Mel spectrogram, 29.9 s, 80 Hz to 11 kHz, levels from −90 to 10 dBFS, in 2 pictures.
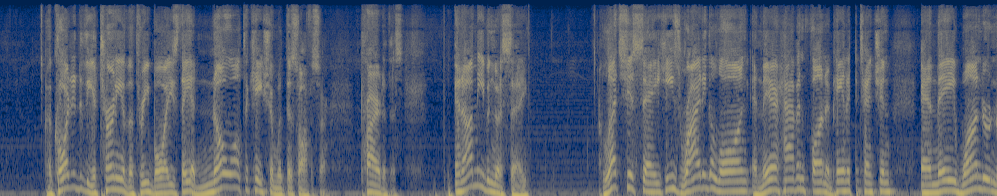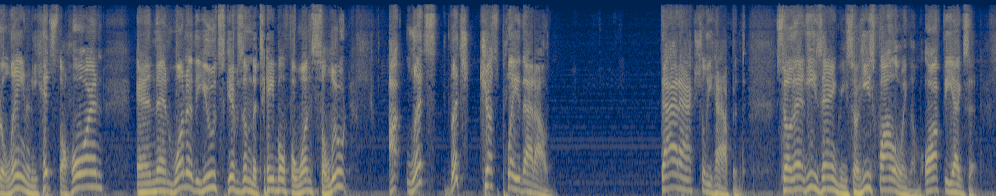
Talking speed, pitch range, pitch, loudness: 165 wpm, 115-180 Hz, 150 Hz, -20 LUFS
